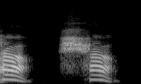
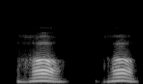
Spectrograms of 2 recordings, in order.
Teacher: আমি দুটো হা শিখিয়েছি, একটা বড় হা, কেমন এটা হবে, হালকা আওয়াজে, এটা বড় হা। হা, হা, এমন ভাবে। আর যেটা ছোট হা সেটা হ, হ, গম্ভীর আওয়াজ। গম্ভীর আওয়াজে হবে।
